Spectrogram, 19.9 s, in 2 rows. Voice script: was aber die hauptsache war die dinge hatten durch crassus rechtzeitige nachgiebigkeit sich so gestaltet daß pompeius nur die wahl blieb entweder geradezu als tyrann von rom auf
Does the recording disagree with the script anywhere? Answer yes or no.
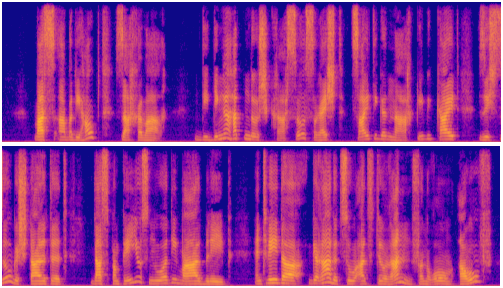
no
